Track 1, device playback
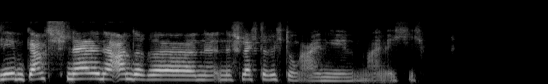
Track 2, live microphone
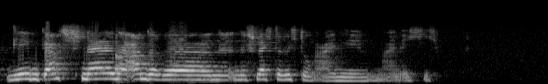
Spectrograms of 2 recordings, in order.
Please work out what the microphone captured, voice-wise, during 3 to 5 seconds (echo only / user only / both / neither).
echo only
